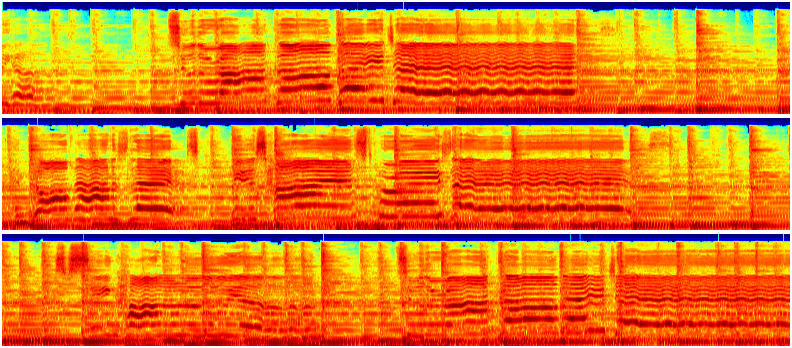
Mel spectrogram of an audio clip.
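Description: Woman singing a worship song with long held notes that waver in vibrato, accompanied by strummed acoustic guitar.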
